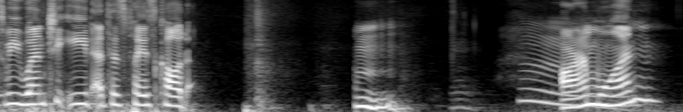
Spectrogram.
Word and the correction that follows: Erewhon: No, I'm saying it wrong. It's like some organic like grocery store / like eatery place or whatever. – Erewhon. – There we go. Oh, okay. I said it kind of right.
